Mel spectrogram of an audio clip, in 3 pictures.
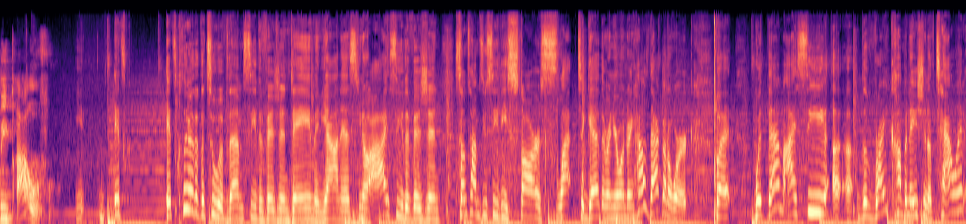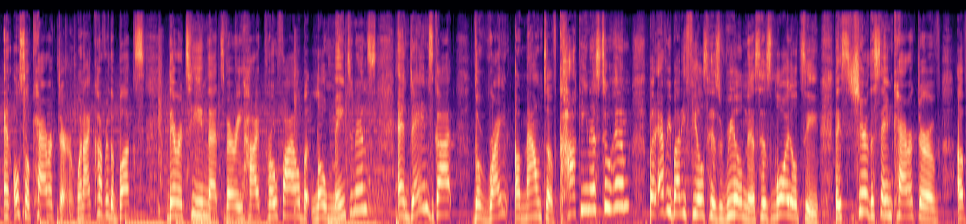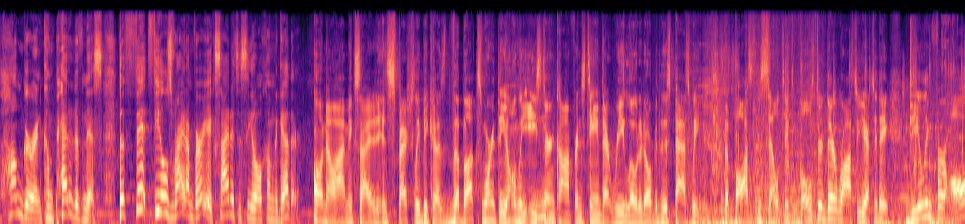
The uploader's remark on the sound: We're live from NBA Media Day!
